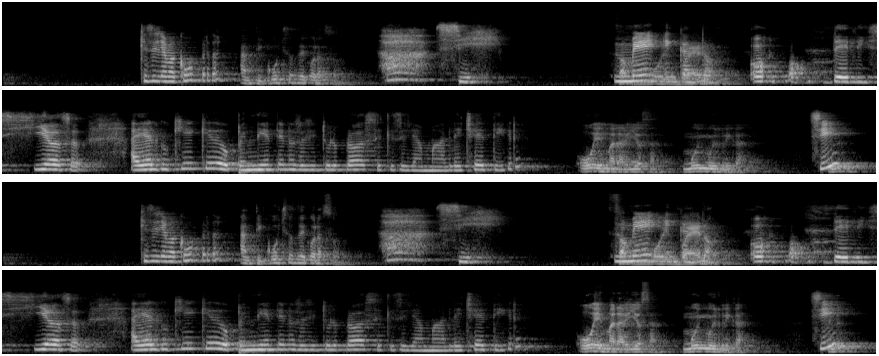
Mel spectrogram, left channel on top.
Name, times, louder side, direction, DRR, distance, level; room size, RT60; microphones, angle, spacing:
voice 1, 1.4-2.2 3.8-5.0 6.1-7.1 7.5-13.9 16.8-17.1, left 2 dB, 25° left, 9 dB, 0.7 m, -23 dB
voice 2, 2.4-3.4 6.1-7.2 8.1-8.3 14.5-16.2 17.0-17.2, right 2 dB, 65° right, 9 dB, 0.9 m, -26 dB
11.0 x 7.0 x 5.6 m, 0.83 s
head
